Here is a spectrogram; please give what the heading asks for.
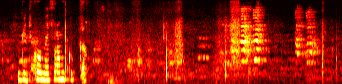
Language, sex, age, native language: Icelandic, male, 9, Icelandic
